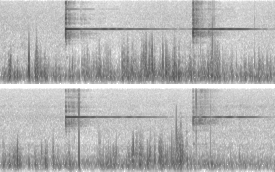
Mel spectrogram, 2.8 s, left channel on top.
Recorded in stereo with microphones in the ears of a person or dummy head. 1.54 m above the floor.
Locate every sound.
0.7 s a bicycle bell: 20° left (ahead or behind), 6 m; by 2.5 s 40° left (ahead or behind), 6 m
